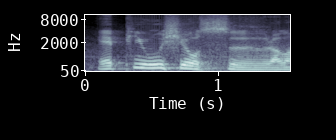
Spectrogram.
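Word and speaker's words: ἐπιούσιος: 뭐라고 읽냐면 에피우시오스라고 합니다.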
